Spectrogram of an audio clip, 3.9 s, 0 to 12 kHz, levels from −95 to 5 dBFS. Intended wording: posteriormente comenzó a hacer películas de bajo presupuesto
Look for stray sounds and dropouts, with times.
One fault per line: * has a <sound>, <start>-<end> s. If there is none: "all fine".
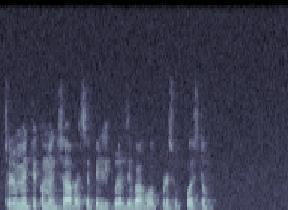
all fine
